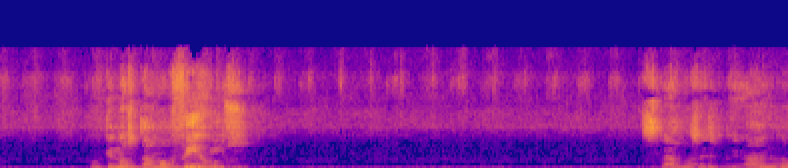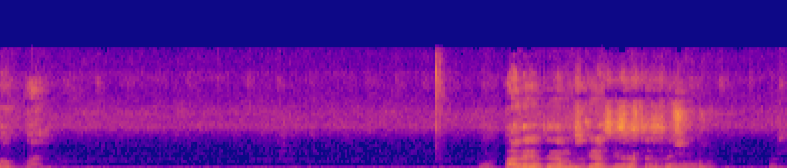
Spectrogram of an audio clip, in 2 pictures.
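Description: A man speaks through a microphone and loudspeaker in short bursts, with pauses between.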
